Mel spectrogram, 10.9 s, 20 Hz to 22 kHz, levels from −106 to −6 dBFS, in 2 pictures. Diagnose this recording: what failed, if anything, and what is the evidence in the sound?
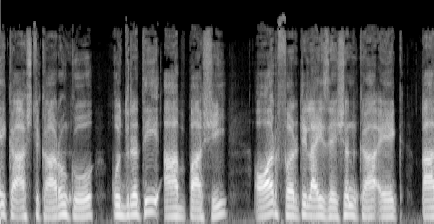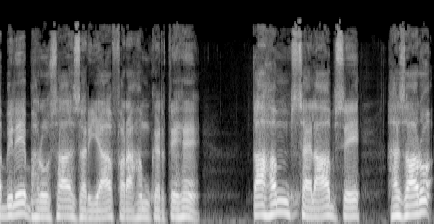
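Codec stage, likely generation loss: throughout, swirly, hollow, smeared speech with blurred attacks and nothing above 17.3 kHz. That is worse than one pass at an MP2-style 96 kbit/s rate would give, which suggests about seven re-encodes.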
